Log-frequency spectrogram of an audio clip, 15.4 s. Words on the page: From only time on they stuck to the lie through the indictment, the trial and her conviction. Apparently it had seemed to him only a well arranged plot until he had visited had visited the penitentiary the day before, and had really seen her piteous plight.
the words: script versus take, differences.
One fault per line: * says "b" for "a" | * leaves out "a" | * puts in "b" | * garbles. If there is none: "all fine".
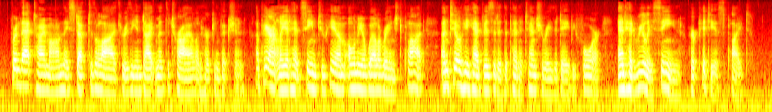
* says "that" for "only"
* leaves out "had visited"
